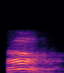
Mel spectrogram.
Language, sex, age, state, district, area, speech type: Odia, male, 60+, Odisha, Boudh, rural, conversation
